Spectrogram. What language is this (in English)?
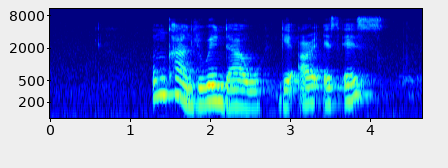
Zulu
